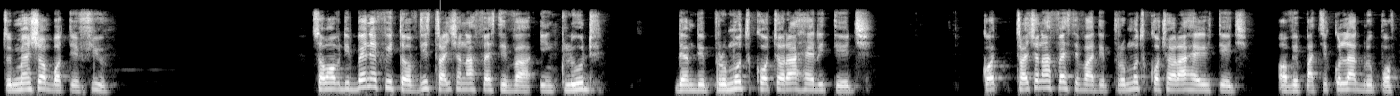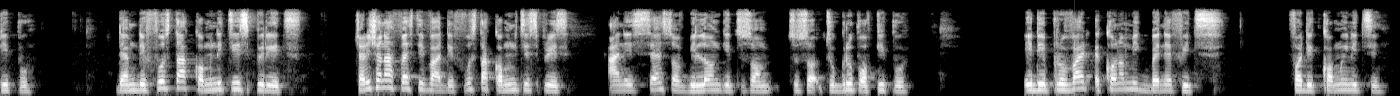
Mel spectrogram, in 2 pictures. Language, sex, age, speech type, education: Nigerian Pidgin, male, 15-29, spontaneous, tertiary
